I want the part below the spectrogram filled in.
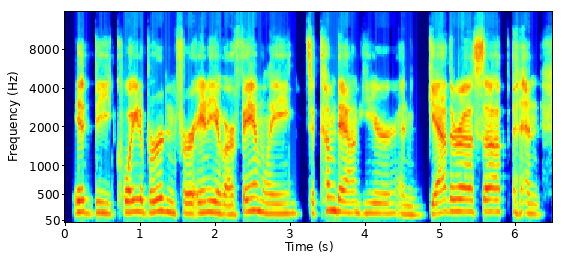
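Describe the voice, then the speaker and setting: At a fairly slow pace with hardly any pauses, a woman speaks in a medium pitch with a bright, sharp tone and fairly even intonation. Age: 70s. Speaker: widow sharing her story. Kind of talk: interview. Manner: halting.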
